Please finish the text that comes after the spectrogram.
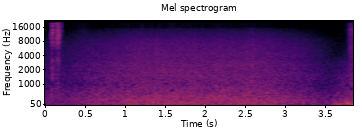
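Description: Steady roar of the first falls on a river in the Bend, Oregon area, broadband rushing water filling the whole stretch at an even, constant level.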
